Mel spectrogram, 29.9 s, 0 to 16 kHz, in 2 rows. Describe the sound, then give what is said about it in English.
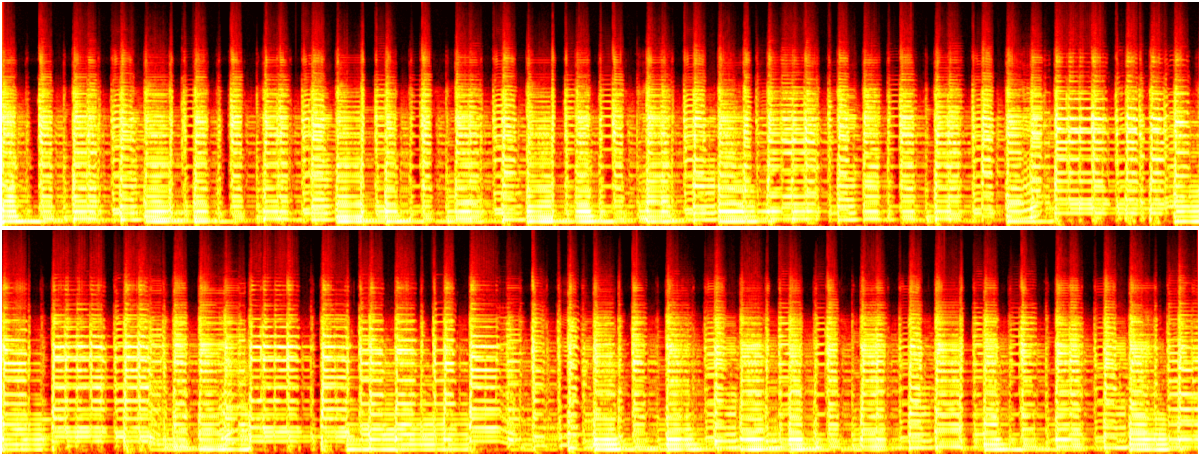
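An electric guitar runs through an Analog Man ARDX20 and an Effectrode Delta Trem tremolo pedal into a Headstrong Little King tube reverb amp (Black Panel era Princeton style, 12-inch speaker) with reverb off, its chords pulsing in a steady rhythmic throb. Loud and continuous, with no talking. “I'm going to run that into the Analog Man ARDX20 again and into the Delta Trem.”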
